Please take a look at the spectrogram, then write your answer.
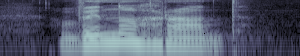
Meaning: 1. vine 2. grapes
- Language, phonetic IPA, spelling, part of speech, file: Ukrainian, [ʋenɔˈɦrad], виноград, noun, Uk-виноград.ogg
